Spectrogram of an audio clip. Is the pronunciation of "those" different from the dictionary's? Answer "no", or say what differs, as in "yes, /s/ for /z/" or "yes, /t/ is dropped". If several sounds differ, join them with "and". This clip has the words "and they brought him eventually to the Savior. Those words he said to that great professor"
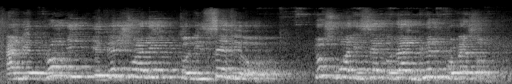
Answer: yes, /s/ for /z/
